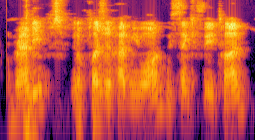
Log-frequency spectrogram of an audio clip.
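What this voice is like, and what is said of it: Speaks with a noticeable accent. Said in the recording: “putting up with my accent.”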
